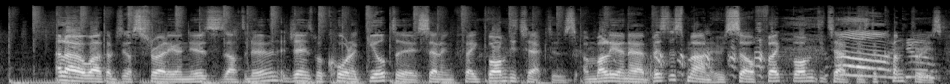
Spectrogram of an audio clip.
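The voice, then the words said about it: Put-on Australian accent, newsreader style. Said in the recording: “do one of your accents. ... Please do the Australian one. Yeah, the Australian one. ... That's his accent.”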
